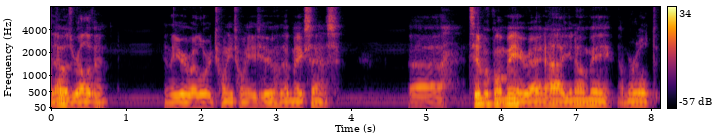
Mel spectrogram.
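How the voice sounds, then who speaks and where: A man's voice: lowish voice, a little mellow, natural voice. Guy doing a sweary dead fish for a cartoon, throaty n strained, rambles a lot, music in back. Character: crass, rambling recently deceased fish, foul-mouthed and sarcastic. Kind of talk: loose improvised comic character acting. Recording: music under the voice.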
